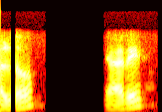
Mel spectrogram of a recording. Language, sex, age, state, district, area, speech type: Tamil, male, 18-30, Tamil Nadu, Tirunelveli, rural, conversation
